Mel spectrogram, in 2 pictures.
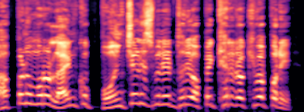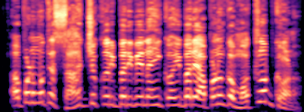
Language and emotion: Odia, angry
